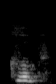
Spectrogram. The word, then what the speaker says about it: Клуб: в клуб. Here this "б" will be pronounced as "п". Клуб. Клуб. Because voiced consonant like "б" at the end of the word will become unvoiced.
